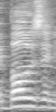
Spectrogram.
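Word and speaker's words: boatswain: a dc2 intelligence check it is funny that's spelled boat Swain boat Swain y British right 19 19 all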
